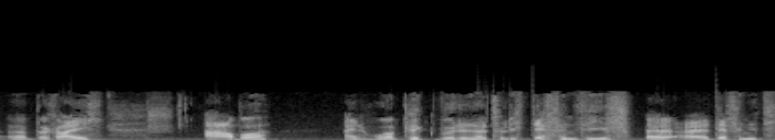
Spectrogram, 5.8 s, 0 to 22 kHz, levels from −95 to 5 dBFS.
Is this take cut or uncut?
uncut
